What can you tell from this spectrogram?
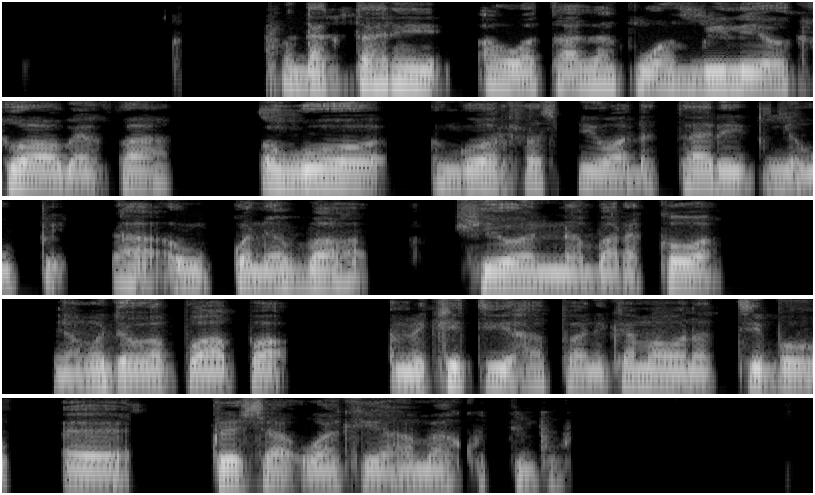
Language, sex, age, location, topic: Swahili, male, 18-24, Wajir, health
